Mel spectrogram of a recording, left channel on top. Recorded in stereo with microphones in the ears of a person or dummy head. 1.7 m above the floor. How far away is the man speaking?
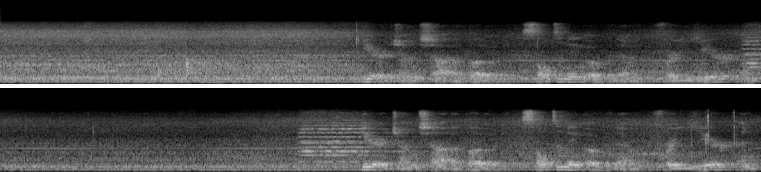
About 0.7 m.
